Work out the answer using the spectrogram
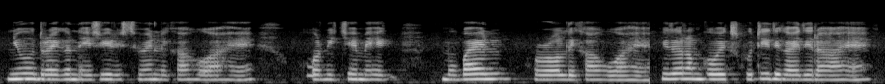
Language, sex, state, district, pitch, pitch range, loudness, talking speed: Hindi, female, Arunachal Pradesh, Lower Dibang Valley, 230 Hz, 220-235 Hz, -18 LUFS, 160 wpm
